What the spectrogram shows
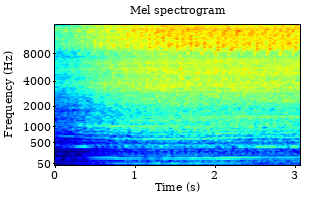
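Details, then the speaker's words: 2007 VW Jetta 2.5 with P2279 and random misfires, cylinders 1, 3, 5: with hose disconnected and thumb over port, rough idle and high-pitched whistle settle to a smooth, even idle; ripped diaphragm. "see how smooth that is okay again this it's actually putting pressure on my thumb disconnects from right here"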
